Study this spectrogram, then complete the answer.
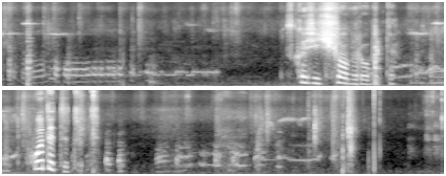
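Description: Hens cluck and squawk intermittently around a person speaking, with a louder burst of flapping and cackling partway through.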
